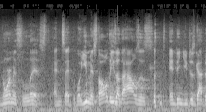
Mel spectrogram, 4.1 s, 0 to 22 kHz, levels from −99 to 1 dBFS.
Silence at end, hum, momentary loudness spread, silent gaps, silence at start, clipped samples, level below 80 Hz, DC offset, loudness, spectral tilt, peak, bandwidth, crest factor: 0 s; none; 6 LU; none; 0 s; under 0.1%; -36 dBFS; under 0.1%; -17 LUFS; -3 dB/octave; -2 dBFS; 13.5 kHz; 16 dB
